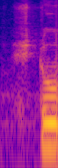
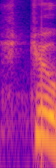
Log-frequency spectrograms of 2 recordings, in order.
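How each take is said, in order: First: "स्टू" as stoo, no y-glide; plain oo. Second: "स्ट्यू" as styoo, with y before the oo; y-glide. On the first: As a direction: go straight from t to oo in "स्टू". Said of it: "स्टू भी हो सकता था". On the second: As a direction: slip a y between t and oo in "स्ट्यू". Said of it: "S T U का उच्चारण". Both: Shown as a demonstration.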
